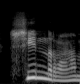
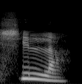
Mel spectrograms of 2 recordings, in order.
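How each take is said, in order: First: The middle consonant is an n sound. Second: The middle consonant is a long l sound. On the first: The speaker calls it wrong. "instead na sasabihin Shinra" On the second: The speaker calls it right. "magiging Shilla"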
